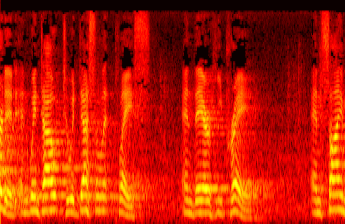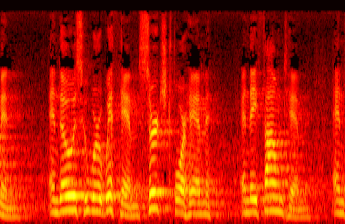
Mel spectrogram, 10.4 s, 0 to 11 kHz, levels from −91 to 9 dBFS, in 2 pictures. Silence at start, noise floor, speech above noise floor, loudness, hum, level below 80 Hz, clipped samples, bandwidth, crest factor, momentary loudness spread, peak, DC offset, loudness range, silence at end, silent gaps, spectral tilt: 0 s; -46 dBFS; 25 dB; -21 LUFS; none; -64 dBFS; under 0.1%; 9.6 kHz; 20 dB; 17 LU; -4 dBFS; under 0.1%; 3 LU; 0 s; none; -5 dB/octave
